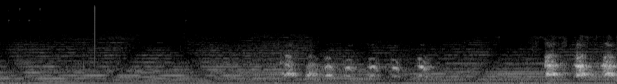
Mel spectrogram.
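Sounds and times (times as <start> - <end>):
dogs barking and whimpering: 2.8 - 4.4, 5.4 - 6.1.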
